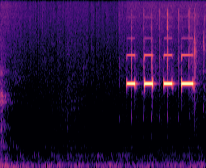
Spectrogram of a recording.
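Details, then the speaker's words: Nintendo DSi XL new volume buttons tested with a multimeter on continuity before installing: four clean high-pitched chirps as contacts close; both buttons good. "That one's good. That one's good. both chirped at me when I was pressing the buttons."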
